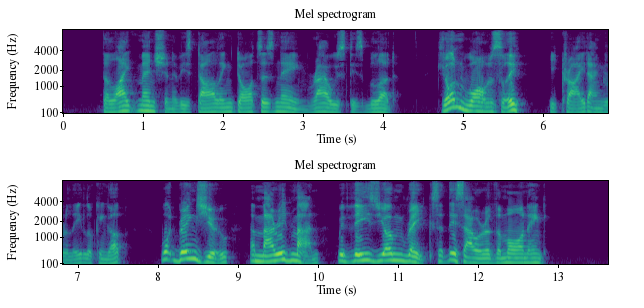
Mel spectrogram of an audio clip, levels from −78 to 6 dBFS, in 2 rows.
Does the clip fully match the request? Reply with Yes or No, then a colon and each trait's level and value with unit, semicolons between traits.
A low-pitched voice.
Yes: low, 120 Hz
